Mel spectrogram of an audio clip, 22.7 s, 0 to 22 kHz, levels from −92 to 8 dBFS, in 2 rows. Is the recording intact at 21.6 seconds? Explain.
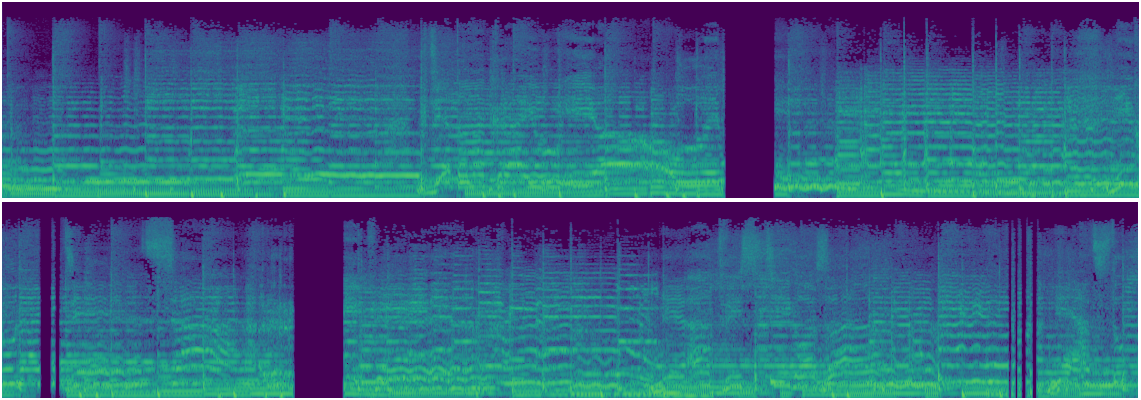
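No. Between 21.42 and 21.73 s there is AAC frame loss with muting: about 213 ms of audio is zeroed in separate holes, the longest around 70 ms, pointing to roughly ten lost frames. Overlapping windows fade each gap in and out, so the gaps sound soft-edged. On a spectrogram they appear as blank vertical bands, and the waveform shows smooth tapers down to silence.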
